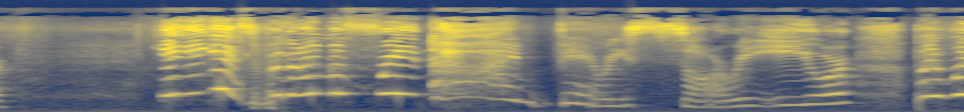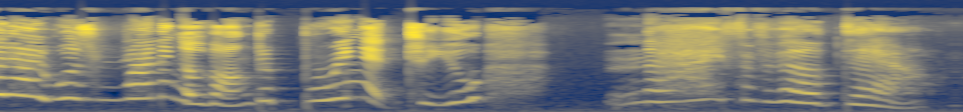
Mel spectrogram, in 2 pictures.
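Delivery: high, loud stammer fading as it confesses; squeaky, faltering small creature; distressed apologetic Piglet. Acted. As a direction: whimper the apology in a tiny high voice.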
